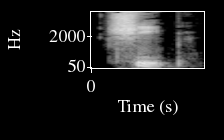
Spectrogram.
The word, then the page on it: cheap: male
